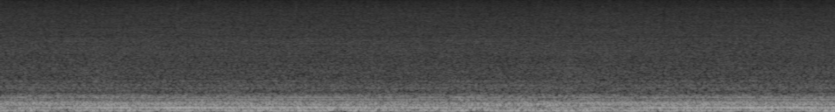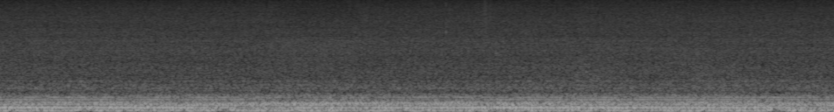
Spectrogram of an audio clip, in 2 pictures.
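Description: A truck's diesel engine drones steadily while driving.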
